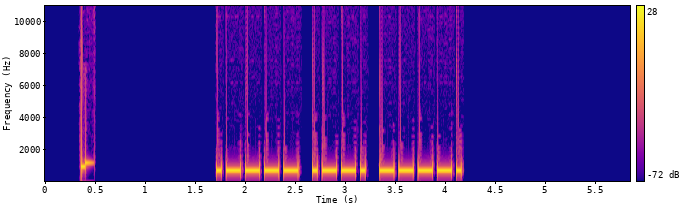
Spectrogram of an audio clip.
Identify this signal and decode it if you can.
Morse code, heard as a keyed tone, about 25 wpm, 700 Hz. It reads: 1P9
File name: Three Letter-Number Combinations - 25wpm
